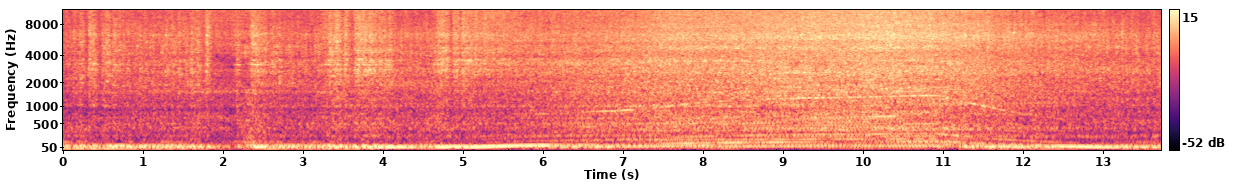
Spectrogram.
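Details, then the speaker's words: Nissan G60 tow truck with a carbureted petrol engine, free revving after months of sitting: it climbs smoothly and returns cleanly with no misses. It revs up okay but smokes heavily, and otherwise runs well. "And it actually runs really good. Plenty of fuel going into that carburetor. smoky as anything. That's really cool."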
